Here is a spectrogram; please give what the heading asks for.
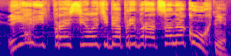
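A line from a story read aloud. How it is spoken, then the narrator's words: Shouted. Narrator (Russian): закричала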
